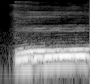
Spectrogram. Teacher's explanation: ओ और औ को बोलने पे ओठों का और कंठ का इस्तेमाल होता है। ओ बोलोगे तो ओठों को घुमाना पड़ेगा, औ बोलोगे उसमें भी ओठों को घुमाना पड़ेगा, क्योंकि ये एक ऐसी क्रिया इनको बिना घुमाए, ओठों का बिना सहारा लिए ये स्वर नहीं बोले जा सकते हैं। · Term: कंठोष्ठ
